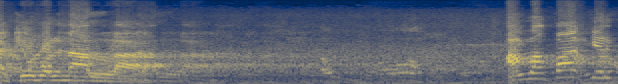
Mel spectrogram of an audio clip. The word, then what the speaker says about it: আল্লাহ: নিশ্চয়ই মনে আছে আল্লাহ এই উচ্চারণটা আমাদের অনেকের হয় না কেউ বলে না আল্লাহ আল্লাহ পাকের উচ্চারণটা হচ্ছে আল্লাহ পাকের নাম হচ্ছে আল্লাহ মুখটা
